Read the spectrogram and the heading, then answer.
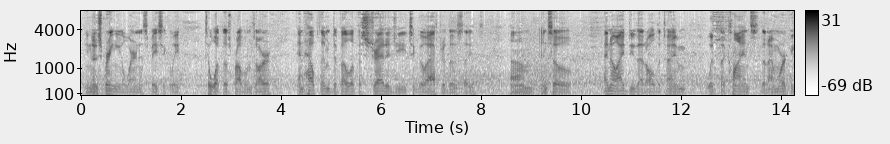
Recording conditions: busy venue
